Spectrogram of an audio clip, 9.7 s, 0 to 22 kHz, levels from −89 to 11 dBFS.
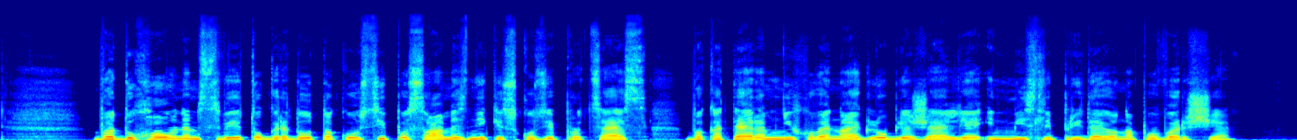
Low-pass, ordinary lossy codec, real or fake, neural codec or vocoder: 19.8 kHz; none; fake; vocoder, 44.1 kHz, 128 mel bands every 512 samples, BigVGAN v2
